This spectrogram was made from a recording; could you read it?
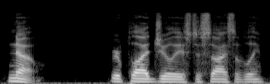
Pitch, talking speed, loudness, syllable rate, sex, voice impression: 120 Hz, 90 wpm, -17 LUFS, 5.4 syllables/s, male, masculine, adult-like, tensed, slightly powerful, slightly bright, clear, sincere, calm, friendly, reassuring, wild, kind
